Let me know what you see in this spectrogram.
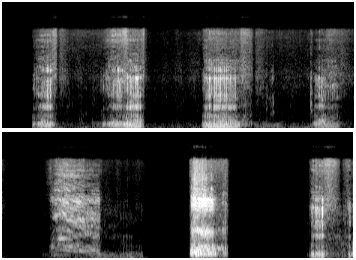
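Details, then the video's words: Pig grunting in short rough bursts of about half a second to one second, spaced by brief silences, with one sharper squealing note near the end among the low, throaty grunts. "real pigy sound effect"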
